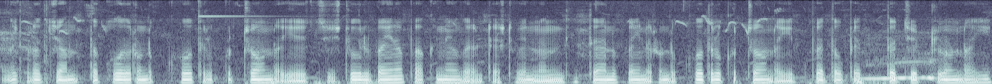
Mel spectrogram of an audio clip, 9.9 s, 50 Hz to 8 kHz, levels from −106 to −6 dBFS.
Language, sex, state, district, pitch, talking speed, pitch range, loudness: Telugu, male, Andhra Pradesh, Chittoor, 110 Hz, 115 wpm, 105-110 Hz, -19 LUFS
